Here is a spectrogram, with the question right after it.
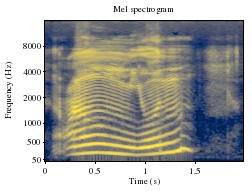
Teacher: عین حلق سے نکالیں گے، پہلے عین کی آواز پھر حرکت کی آواز، یعنی کہ پہلے حرف کی پھر پیش کی، اور اس کے بعد یا ہے، یا کے اوپر تنوین ہے، آگے فا آ رہا ہے، تو جب بھی تنوین اور نون ساکن کے بعد 15 حروف ایسے ہیں جب وہ آتے ہیں تو وہاں ہم اخفا کرتے ہیں۔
